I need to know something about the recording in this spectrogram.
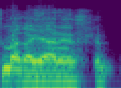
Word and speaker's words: Magallanes: forgive me if I do say your last name wrong, Magallanes? It's Magallanes.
